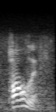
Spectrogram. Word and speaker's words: Poulan: a dealer that sells Poulan. Poulan. That's what I said, Poulan. You You said Poland? Ask them. Poland. No matter how you say it, the name means quality.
